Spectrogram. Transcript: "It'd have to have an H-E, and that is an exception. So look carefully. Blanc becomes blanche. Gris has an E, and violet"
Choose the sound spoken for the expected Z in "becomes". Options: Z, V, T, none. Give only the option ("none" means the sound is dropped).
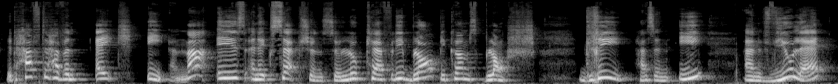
Z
